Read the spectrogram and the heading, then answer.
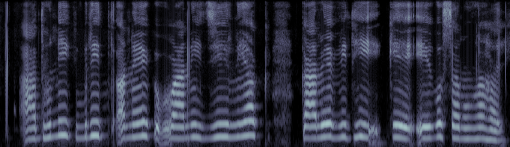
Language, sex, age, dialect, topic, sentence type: Magahi, female, 25-30, Southern, banking, statement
